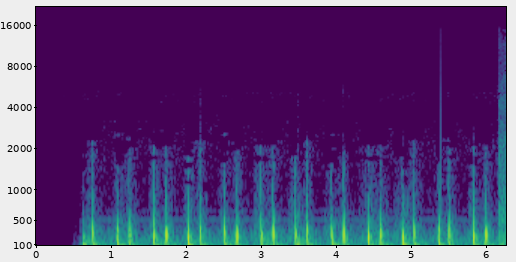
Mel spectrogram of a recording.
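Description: Heartbeat sound effect: paired lub-dub thumps, about two beats a second, starting just over half a second in, with a faint steady hum underneath.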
